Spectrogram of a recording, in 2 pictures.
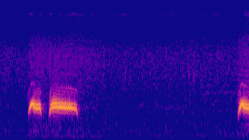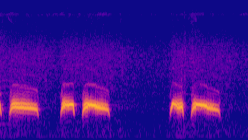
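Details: Spotted dove cooing during trapping in a Central Highlands forest of Gia Lai, Vietnam. Four pairs of mellow coos, each a short note then a longer one, are spaced by silences of a few seconds in an otherwise quiet setting.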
